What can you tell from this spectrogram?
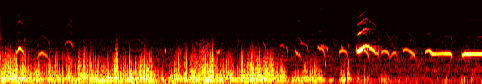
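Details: Litter of Celosia's puppies: loud rustling and scratching at first, with scattered squeaks, then clearer high-pitched whimpers and one drawn-out whine near the end.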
